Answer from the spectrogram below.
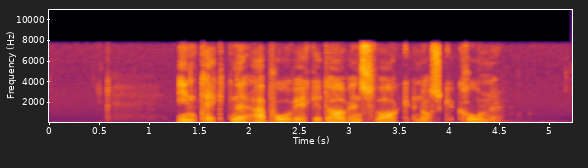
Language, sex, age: Norwegian, male, 49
